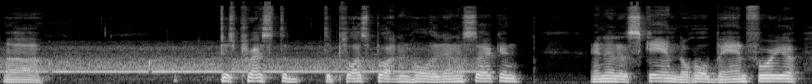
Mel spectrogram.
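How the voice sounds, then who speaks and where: A man giving a casual, hands-on review in a halting, folksy way, often restarting his phrases. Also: medium pitch, fairly even intonation, noisy background. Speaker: radio reviewer. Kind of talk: casual hands-on product demonstration.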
